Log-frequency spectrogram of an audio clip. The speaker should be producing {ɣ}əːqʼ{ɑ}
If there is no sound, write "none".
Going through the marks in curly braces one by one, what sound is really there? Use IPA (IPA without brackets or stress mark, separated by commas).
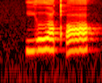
j, ɑ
